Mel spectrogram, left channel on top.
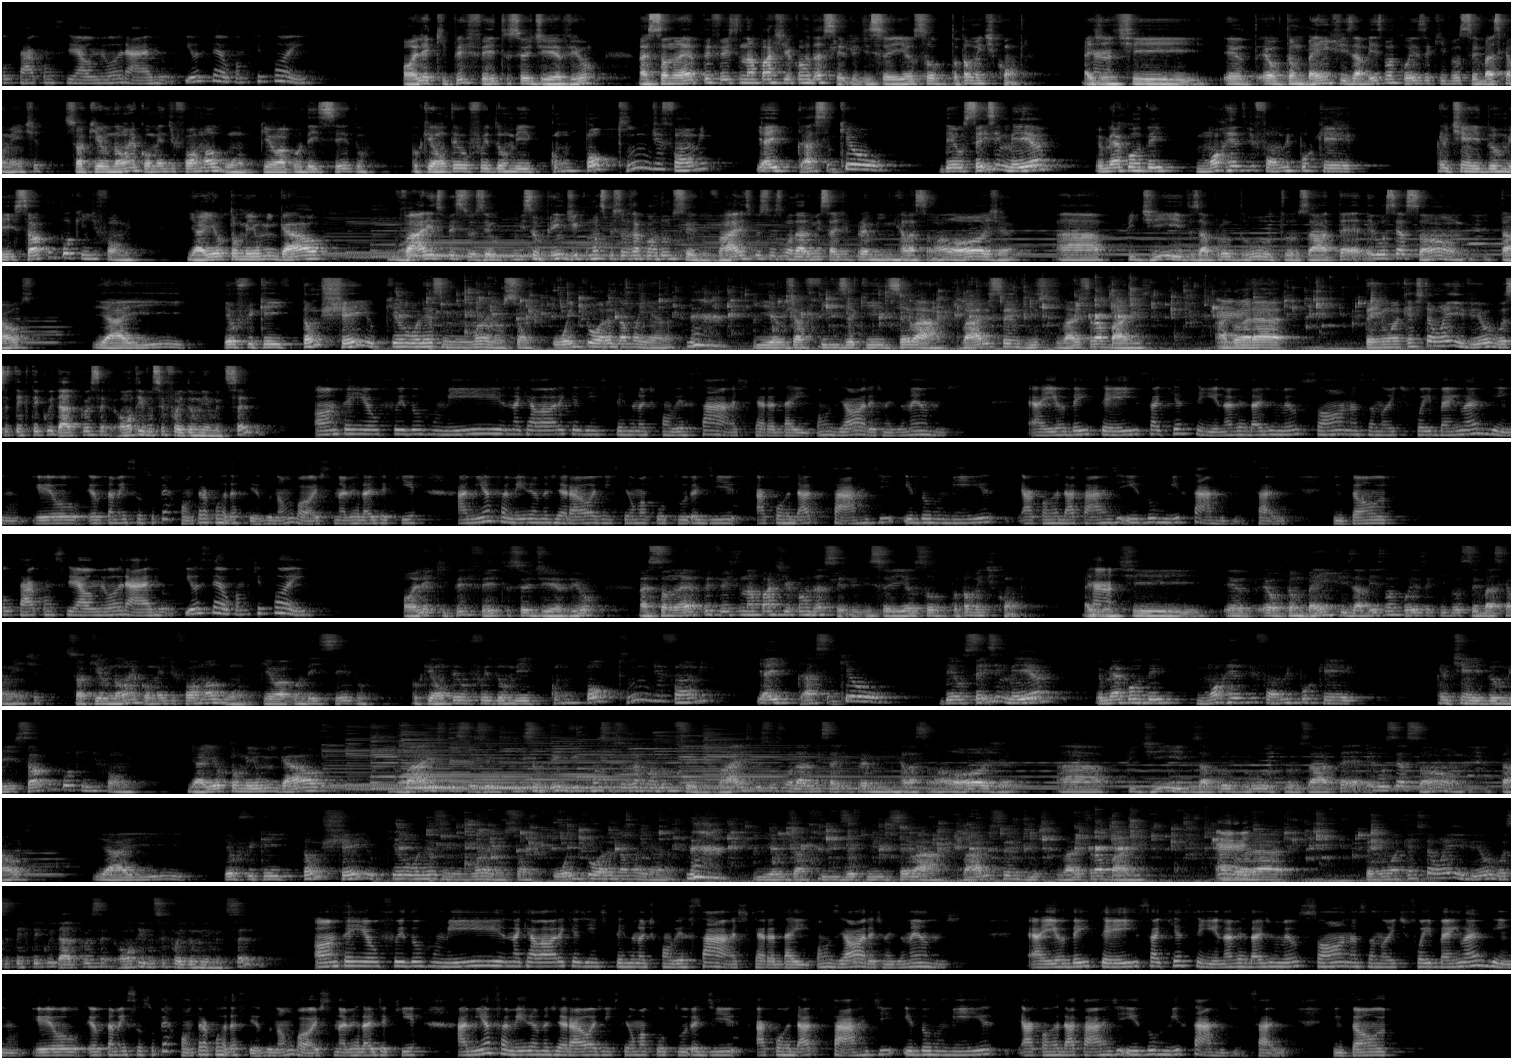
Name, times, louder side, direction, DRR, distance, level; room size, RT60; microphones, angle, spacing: voice 1, 0.0-3.1 10.9-11.2 52.1-52.6 53.4-53.6 57.4-57.8 63.5-69.9 70.6-89.3, right 4 dB, 20° right, 0.3 m, -32 dB
voice 2, 4.0-5.9 6.4-10.2 10.8-18.8 19.2-22.2 22.6-24.0 24.5-25.6 26.0-28.6 29.4-31.5 32.0-33.5 34.0-40.3 40.7-45.6 46.2-47.1 47.5-52.0 52.8-56.7 57.4-58.2 58.9-63.0, left 5 dB, 75° left, 0.4 m, -27 dB
Harp, 33.0-39.6, right 3 dB, 80° right, 0.7 m, -35 dB
sound 1, 37.8-45.8, left 1 dB, 5° left, 1.3 m, -43 dB
Splash splatter, 49.0-59.6, left 2 dB, 25° left, 2.1 m, -38 dB
11.0 x 6.0 x 4.8 m
head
